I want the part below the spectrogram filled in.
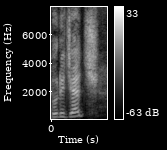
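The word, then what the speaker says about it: Buttigieg: Buddhaj and Bernie Sanders with the most votes after lengthy delays and irregularities in reporting uh results.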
